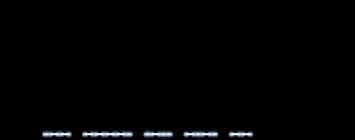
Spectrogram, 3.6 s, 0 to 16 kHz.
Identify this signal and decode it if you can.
Morse code, heard as a keyed tone, about 44 wpm, spaced as for 32 wpm, 700 Hz. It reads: W9LCM
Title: USA Call Signs - 5 Characters - 2x Character Spacing - 45wpm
